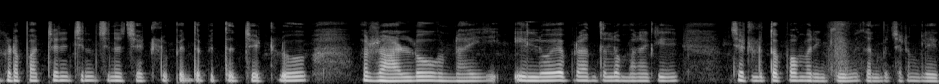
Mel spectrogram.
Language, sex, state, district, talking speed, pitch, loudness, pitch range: Telugu, female, Andhra Pradesh, Chittoor, 130 wpm, 175 Hz, -19 LUFS, 170-185 Hz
